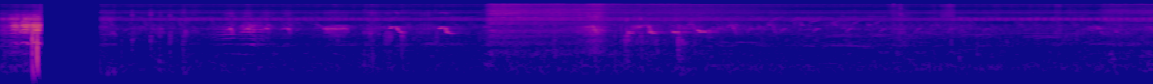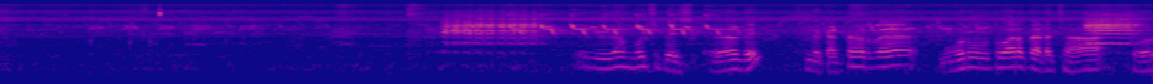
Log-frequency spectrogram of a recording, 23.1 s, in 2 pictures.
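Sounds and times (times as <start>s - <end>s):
faint bird chirps: 1.0s - 23.0s
soft rushing hiss: 4.2s - 7.8s.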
